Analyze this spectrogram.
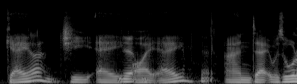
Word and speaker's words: Gaia: - I think it's actually funny you say about purpose, because I've just watched, yesterday in fact, on, I want to pronounce it right, Gaia, G-A-I-A, and it was all around finding your purpose and it gave you the whole hero story circle.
